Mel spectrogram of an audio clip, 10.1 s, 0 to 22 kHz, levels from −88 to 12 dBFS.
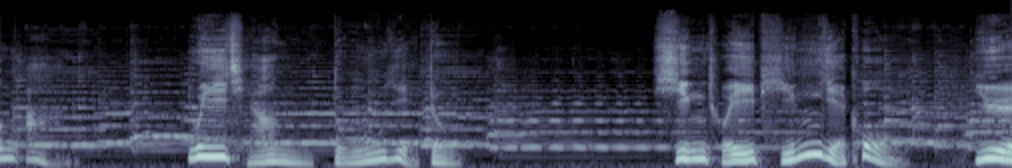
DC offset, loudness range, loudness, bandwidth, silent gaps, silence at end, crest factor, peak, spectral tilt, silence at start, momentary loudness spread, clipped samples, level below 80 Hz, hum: under 0.1%; 8 LU; -19 LUFS; 14.5 kHz; none; 0 s; 18 dB; -2 dBFS; -5.5 dB/octave; 0 s; 19 LU; under 0.1%; -50 dBFS; none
